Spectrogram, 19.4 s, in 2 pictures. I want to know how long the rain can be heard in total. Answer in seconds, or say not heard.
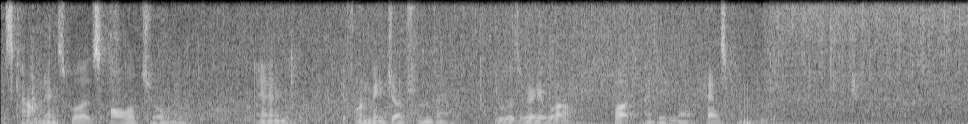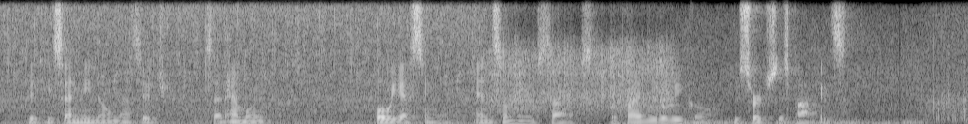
19 s.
